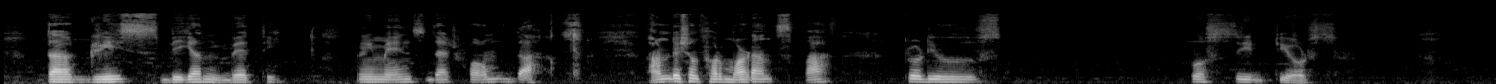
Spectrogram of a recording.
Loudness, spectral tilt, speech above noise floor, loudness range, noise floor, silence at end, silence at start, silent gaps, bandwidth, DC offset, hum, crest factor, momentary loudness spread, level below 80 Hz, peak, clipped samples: -22 LUFS; -6 dB/octave; 44 dB; 9 LU; -65 dBFS; 1.65 s; 0.5 s; none; 11.5 kHz; under 0.1%; none; 24 dB; 15 LU; -54 dBFS; 0 dBFS; under 0.1%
